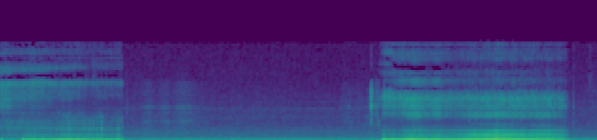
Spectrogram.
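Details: Sleeping Bull Terrier snoring: two long buzzing, fluttering breath sounds separated by a quiet gap; snoring.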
